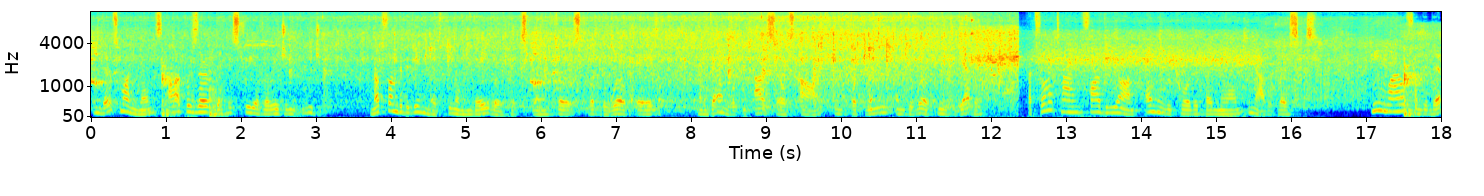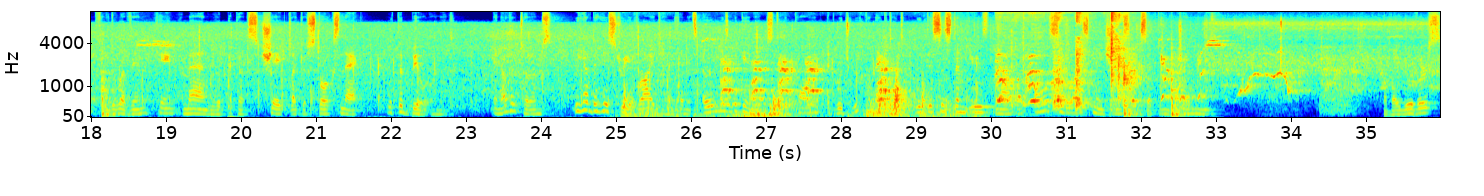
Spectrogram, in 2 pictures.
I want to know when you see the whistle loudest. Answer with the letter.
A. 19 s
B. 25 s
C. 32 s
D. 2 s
C.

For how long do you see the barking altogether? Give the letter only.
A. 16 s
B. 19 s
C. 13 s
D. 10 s
D.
